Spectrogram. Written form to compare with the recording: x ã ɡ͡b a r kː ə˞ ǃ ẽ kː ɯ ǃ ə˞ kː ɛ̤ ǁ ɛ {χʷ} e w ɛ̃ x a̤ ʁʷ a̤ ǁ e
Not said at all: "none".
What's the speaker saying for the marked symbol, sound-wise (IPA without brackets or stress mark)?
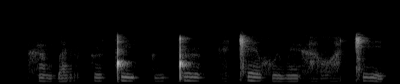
χʷ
